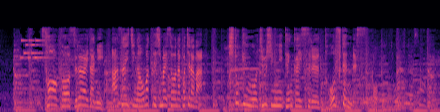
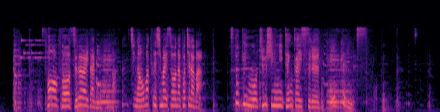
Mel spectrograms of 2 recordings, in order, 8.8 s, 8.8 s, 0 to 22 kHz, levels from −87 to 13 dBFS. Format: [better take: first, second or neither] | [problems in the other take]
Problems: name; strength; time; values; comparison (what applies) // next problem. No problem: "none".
first | noise reduction (neural mask model RNNoise)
